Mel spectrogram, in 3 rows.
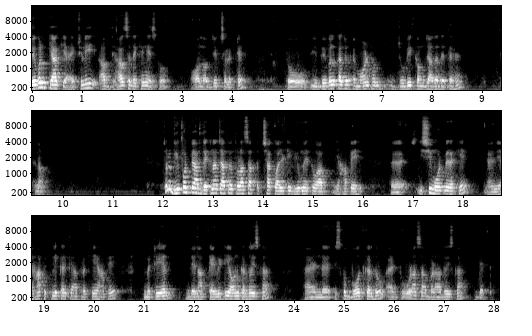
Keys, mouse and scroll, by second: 0.7-1.5 scroll up 1, 1.5 middle click, 2.2 scroll down 1, 2.4 middle click, 3.2 click, 3.6 scroll down 1, 3.9-6.1 middle drag, 6.1-9.1 drag, 11.8 middle click, 11.8 scroll up 1, 12.0-15.0 shift+middle drag, 15.0 click, 15.7-16.7 middle drag, 16.7 click, 17.2-18.4 middle drag, 18.4-21.5 drag, 27.9-28.1 middle drag.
